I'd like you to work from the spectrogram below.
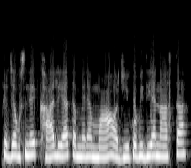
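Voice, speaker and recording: A woman in her fifties talks viewers through her day in a chatty, homely voice-over. Her voice is mellow and relaxed. The recording is dull and lo-fi. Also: a little high, brisk. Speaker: vlogger. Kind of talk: casual vlog voice-over narration.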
